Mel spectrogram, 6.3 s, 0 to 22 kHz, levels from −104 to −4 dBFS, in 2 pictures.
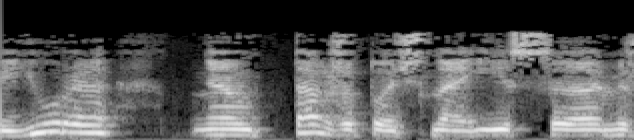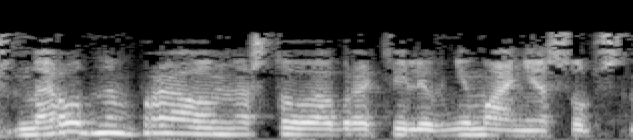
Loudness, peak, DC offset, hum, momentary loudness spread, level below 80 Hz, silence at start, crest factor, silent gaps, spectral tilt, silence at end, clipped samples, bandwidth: -17 LUFS; -6 dBFS; under 0.1%; none; 5 LU; -54 dBFS; 0 s; 12 dB; none; -4 dB/octave; 0.05 s; under 0.1%; 8.8 kHz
